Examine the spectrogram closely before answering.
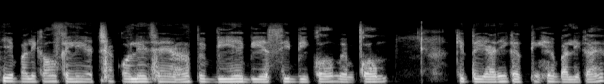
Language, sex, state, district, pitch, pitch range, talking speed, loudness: Hindi, male, Uttar Pradesh, Gorakhpur, 125 Hz, 120-130 Hz, 200 wpm, -15 LUFS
